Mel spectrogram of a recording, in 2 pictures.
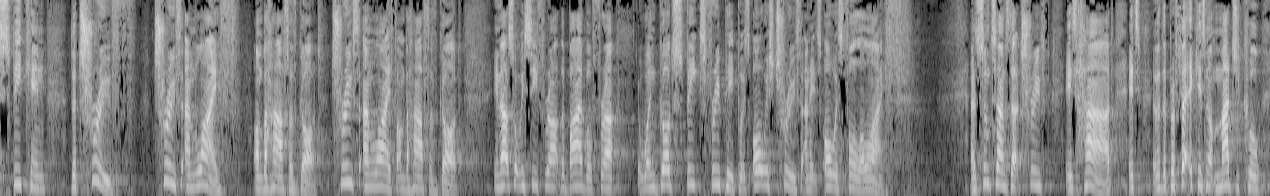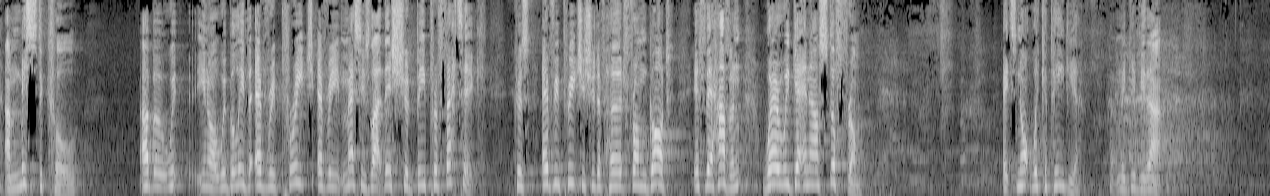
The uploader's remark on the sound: Recorded live at Life Church on Sunday 1st January 2017.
